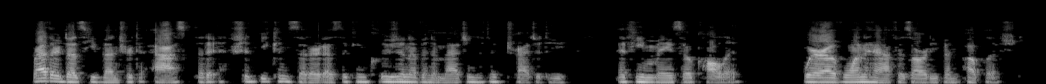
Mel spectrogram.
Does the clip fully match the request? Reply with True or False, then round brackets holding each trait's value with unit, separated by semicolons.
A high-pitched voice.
False (110 Hz)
